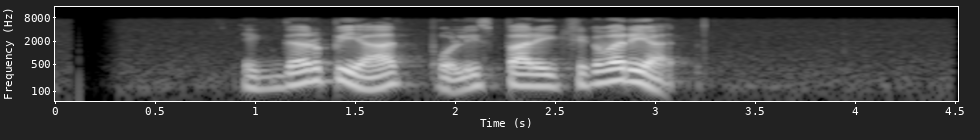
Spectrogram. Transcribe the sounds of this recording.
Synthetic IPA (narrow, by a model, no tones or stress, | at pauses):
ek̚d̪aɾupijaːt̪̚polispaɾiːkʂekəʋaɾija̰ːt̪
